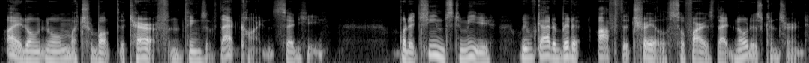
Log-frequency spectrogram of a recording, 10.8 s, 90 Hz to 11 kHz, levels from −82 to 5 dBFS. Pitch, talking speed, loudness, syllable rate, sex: 130 Hz, 185 wpm, -21 LUFS, 4.4 syllables/s, male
